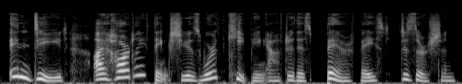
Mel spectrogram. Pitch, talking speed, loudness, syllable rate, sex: 215 Hz, 155 wpm, -19 LUFS, 5.1 syllables/s, female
